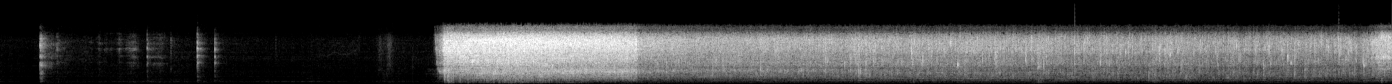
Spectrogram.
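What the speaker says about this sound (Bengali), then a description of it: "আমি মাছটা এবার ফ্রাই করে নেব।" Catla fish hitting hot oil in a wok on a gas stove gives a sudden loud, close sizzling burst after a few quiet seconds with small clinks, settling into a steady hissing fry.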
